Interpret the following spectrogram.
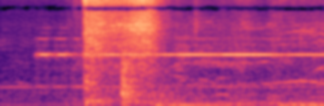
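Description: BMX start gate: a long steady electronic start tone, with the metal gate slamming down loudly about half a second in. Then a low rumble of the riders' bikes leaving the ramp, with shouts from the crowd near the end.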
